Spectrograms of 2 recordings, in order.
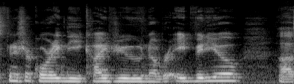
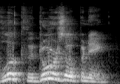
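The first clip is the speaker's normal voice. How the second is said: raised, loud exclamation; excited alert; 5 semitones higher, 8 dB louder than usual. Acted. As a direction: call out a sudden sighting. Onlooker alerts others to door.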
